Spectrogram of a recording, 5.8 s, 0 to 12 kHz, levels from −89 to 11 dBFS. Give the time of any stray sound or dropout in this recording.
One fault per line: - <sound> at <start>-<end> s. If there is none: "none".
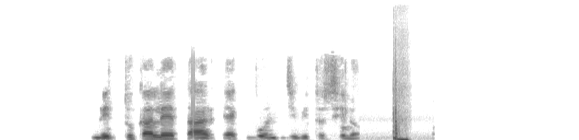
- thud at 3.9-4.1 s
